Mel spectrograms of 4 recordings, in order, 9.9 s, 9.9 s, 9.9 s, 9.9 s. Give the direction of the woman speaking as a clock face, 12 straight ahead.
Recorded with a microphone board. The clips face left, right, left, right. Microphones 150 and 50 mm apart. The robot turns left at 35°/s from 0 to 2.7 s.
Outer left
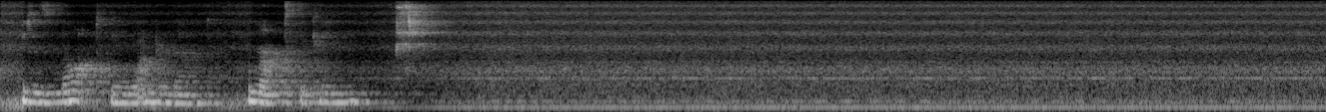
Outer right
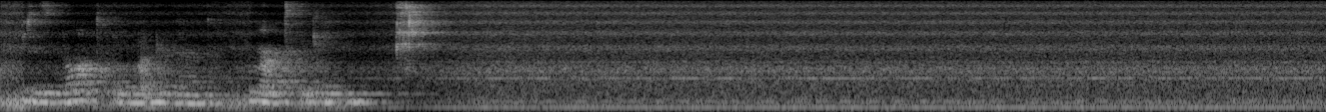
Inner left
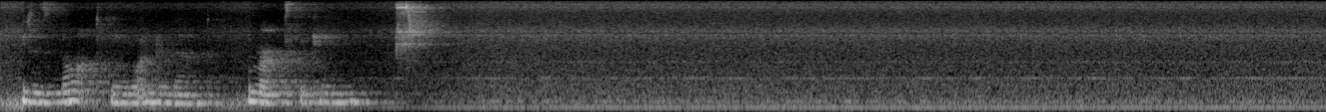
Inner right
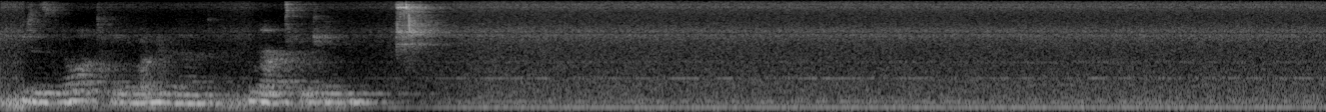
8 o'clock.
